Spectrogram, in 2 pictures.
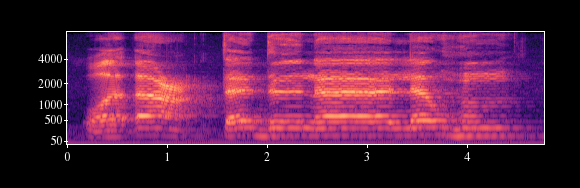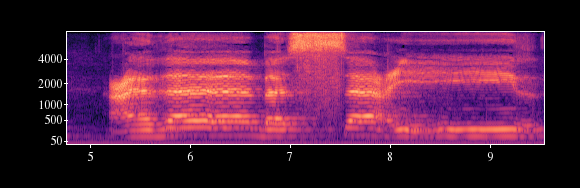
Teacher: تشدید ہونے کی وجہ سے تھوڑا ٹھہراؤ کریں گے اور سین میں سیٹی نکالیں گے۔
